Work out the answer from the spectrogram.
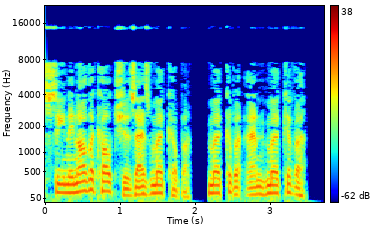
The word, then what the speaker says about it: Merkabah: It is seen in other cultures as Merkabah, Merkabah and Merkabah. There are several pronunciations, but generally you pronounce it as if the three syllables are separate, with equal accents on each.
